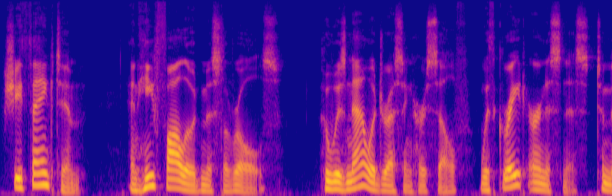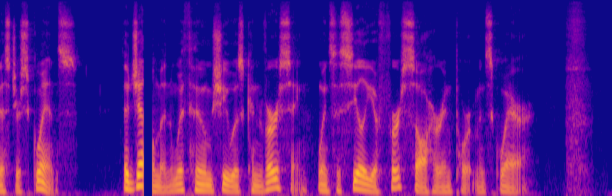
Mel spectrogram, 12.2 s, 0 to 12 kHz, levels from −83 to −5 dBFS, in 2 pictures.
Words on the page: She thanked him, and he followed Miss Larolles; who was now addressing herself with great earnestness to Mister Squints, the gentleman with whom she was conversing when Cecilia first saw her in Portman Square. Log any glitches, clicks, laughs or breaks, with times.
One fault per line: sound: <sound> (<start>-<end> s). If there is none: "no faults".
sound: dropout (7.5-7.6 s)
sound: breath (11.8-12.1 s)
